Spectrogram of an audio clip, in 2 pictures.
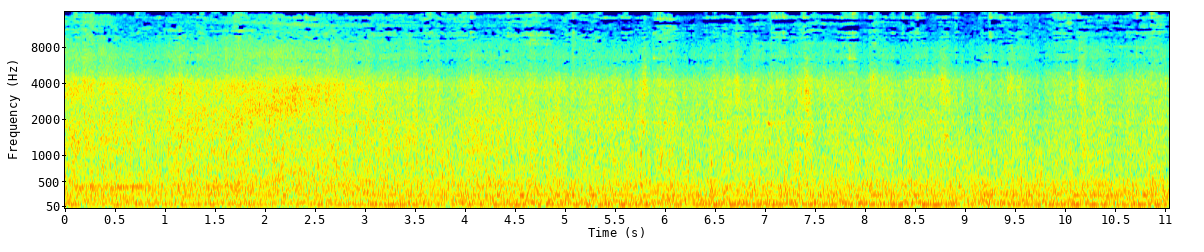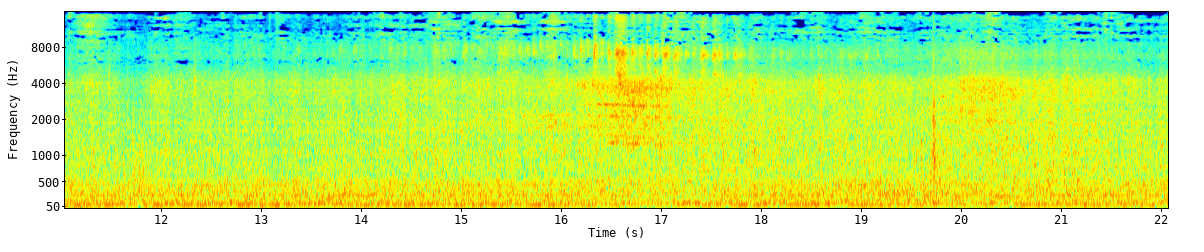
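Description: Chitra Express intercity passenger train running at speed, heard from its open coach door: a steady, loud rumble and rattle of wheels and carriages on the rails.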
